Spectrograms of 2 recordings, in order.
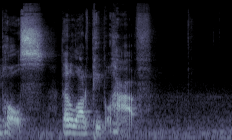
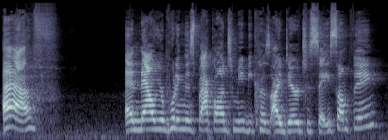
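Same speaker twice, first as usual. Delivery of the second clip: upset venting; 3 semitones higher than usual. Real, not acted. Upset rant at someone who hurt her.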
